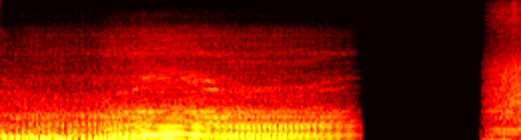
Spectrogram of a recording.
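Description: Motorcycle engine revving and pulling away loudly up close at the start of a riding exam in heavy rain, pitch rising as it accelerates, then cutting off abruptly before engine noise returns near the end.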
